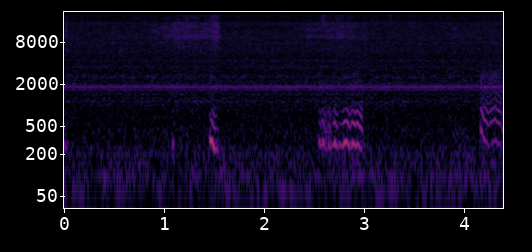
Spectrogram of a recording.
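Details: Pet rabbit Sumi snores in her sleep, a habit since she was small: a quick squeak, then a longer wavering nasal snore and a third starting, irregularly spaced, against a steady low electrical hum.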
